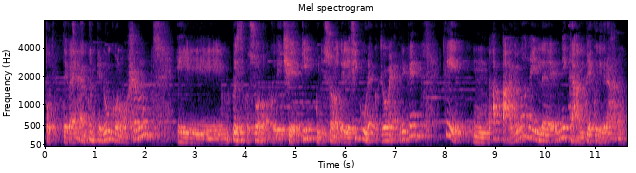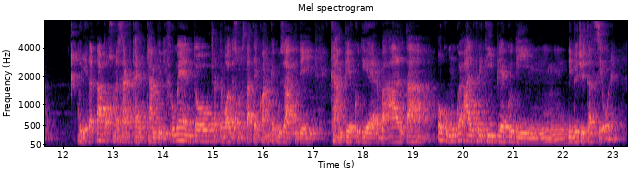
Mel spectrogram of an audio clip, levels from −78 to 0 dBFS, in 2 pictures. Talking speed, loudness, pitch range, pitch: 120 wpm, -23 LUFS, 105-135 Hz, 115 Hz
